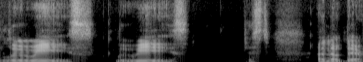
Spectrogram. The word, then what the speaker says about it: Louise: And Louise. Louise. So the boy's name is Louis. The girl's name is Louise.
